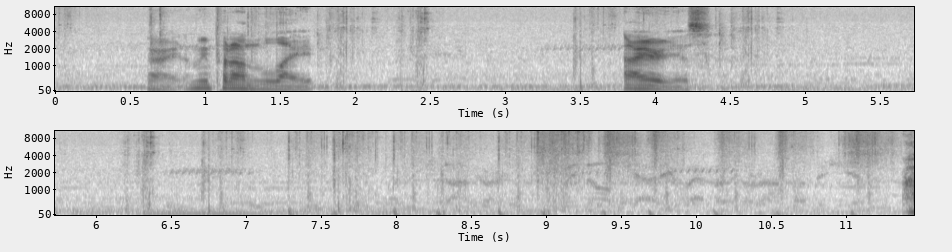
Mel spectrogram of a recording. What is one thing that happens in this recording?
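Footsteps rustle through dry tall grass.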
